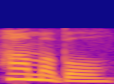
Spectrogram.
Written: hummable

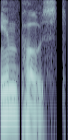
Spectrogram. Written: impost

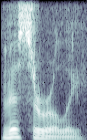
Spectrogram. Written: viscerally

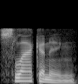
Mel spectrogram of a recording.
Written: slackening

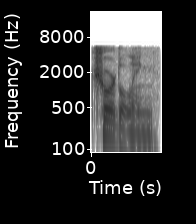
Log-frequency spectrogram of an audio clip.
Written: chortling

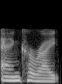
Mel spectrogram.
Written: anchorite

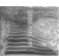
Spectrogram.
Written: canny

